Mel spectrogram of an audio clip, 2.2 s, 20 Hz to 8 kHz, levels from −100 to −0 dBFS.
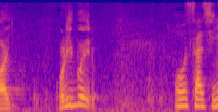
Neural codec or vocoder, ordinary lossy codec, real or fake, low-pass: vocoder, 44.1 kHz, 128 mel bands every 256 samples, BigVGAN v2; none; fake; 7.2 kHz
